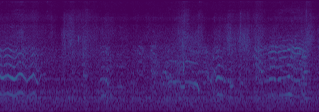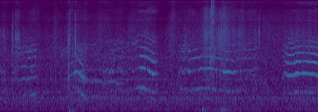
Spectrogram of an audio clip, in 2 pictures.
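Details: A Rottweiler puppy only a day old squeals repeatedly while its tail and dewclaws are done. The thin, quavering wails rise and dip unevenly, with a constant background hum and brief handling noises.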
